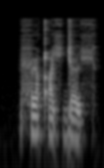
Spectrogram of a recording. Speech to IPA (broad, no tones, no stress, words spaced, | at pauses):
ħyqʼɑçɟœç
